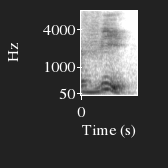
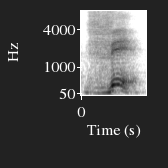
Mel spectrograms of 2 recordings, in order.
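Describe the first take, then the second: First: The vowel sounds like 'ee'. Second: The vowel sounds like 'eh'. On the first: The speaker calls it wrong. "não é vi" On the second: The speaker calls it right. "as letras Is têm som de E"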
